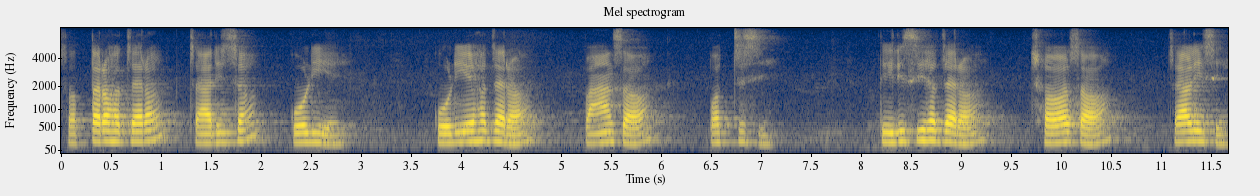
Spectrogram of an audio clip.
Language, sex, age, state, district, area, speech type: Odia, female, 30-45, Odisha, Nayagarh, rural, spontaneous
